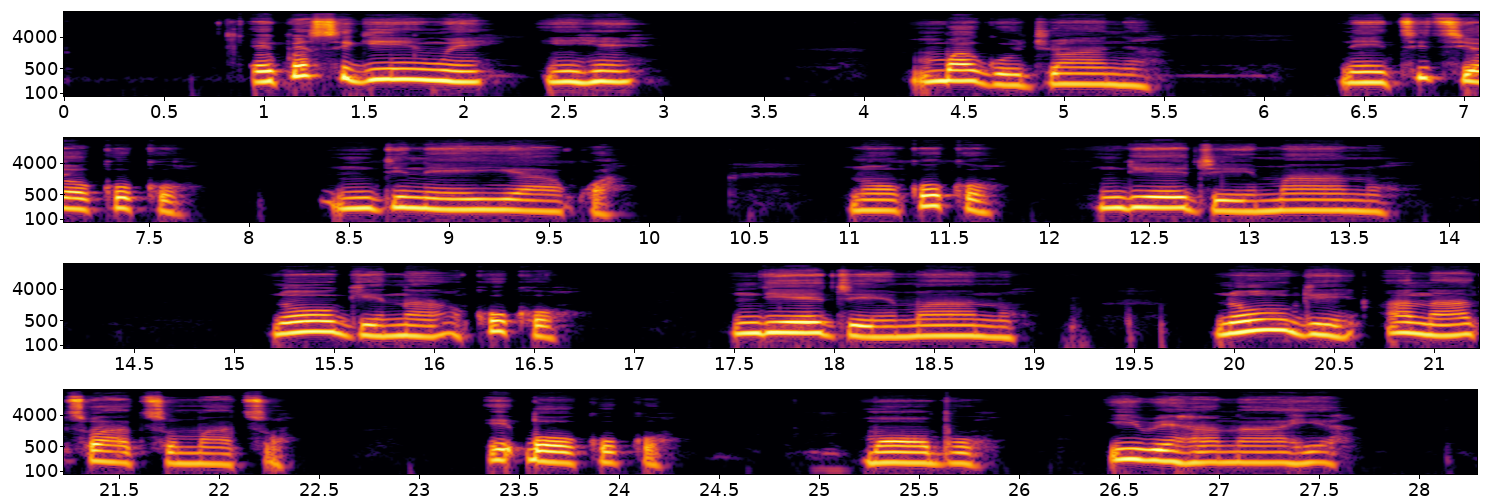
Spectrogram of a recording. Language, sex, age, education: Igbo, female, 30-45, tertiary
